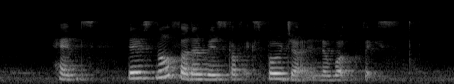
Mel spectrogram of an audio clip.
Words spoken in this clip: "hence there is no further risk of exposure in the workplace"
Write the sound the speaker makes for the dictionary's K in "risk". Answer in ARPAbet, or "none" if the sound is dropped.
K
